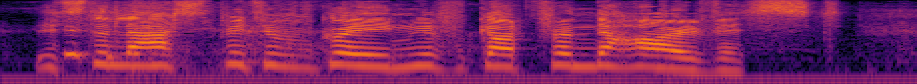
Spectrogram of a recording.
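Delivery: put-on high-pitched Welsh accent. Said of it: "Such a good Welsh accent".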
